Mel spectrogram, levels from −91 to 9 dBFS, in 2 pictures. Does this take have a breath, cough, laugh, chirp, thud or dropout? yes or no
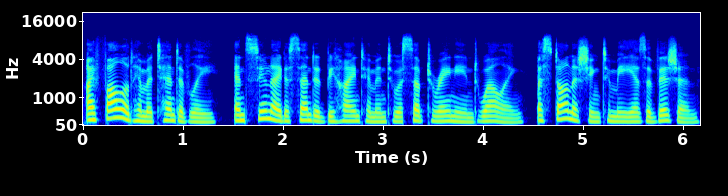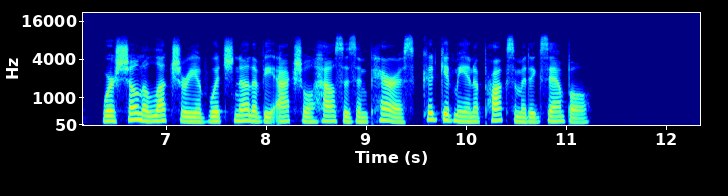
no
